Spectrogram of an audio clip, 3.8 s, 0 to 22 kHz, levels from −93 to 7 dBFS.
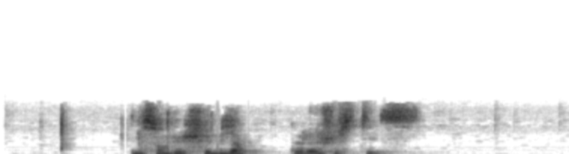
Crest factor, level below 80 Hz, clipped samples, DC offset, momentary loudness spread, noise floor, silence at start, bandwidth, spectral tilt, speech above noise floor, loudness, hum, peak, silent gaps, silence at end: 22 dB; -54 dBFS; under 0.1%; under 0.1%; 14 LU; -63 dBFS; 0.4 s; 7.8 kHz; -2 dB/octave; 44 dB; -18 LUFS; none; -2 dBFS; none; 1 s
